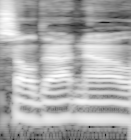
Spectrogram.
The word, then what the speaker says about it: Soldotna: And you're located in, you mentioned Soldotna, Alaska.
